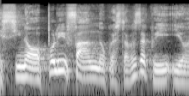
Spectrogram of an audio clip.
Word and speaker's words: Sinopoli: diceva carian kliber and snapi eh cioè Sinopoli pronunciato all'americana che ci sta che un americano pronunci Sinopoli snapi Il problema è che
